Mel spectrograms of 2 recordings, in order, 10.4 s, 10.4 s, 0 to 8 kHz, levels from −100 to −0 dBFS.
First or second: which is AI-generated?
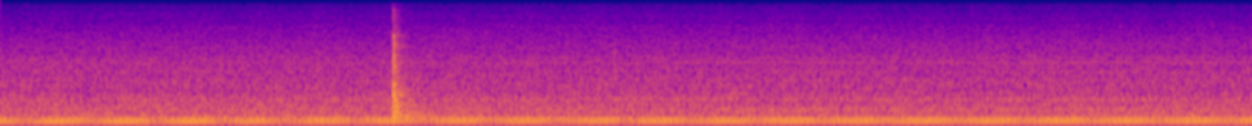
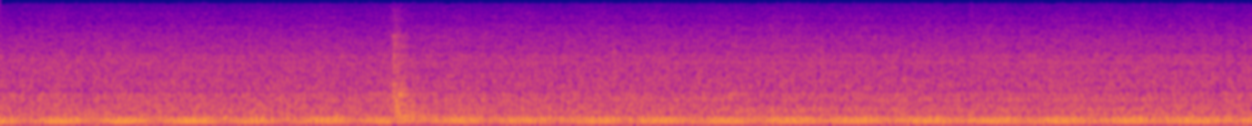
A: second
